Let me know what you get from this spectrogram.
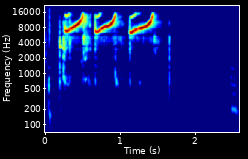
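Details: Dolphin call played back in a science lesson: three high squeaky whistles, each sweeping upward from lower to higher pitch, evenly spaced within about one and a half seconds, with faint clicks and room noise around them.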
